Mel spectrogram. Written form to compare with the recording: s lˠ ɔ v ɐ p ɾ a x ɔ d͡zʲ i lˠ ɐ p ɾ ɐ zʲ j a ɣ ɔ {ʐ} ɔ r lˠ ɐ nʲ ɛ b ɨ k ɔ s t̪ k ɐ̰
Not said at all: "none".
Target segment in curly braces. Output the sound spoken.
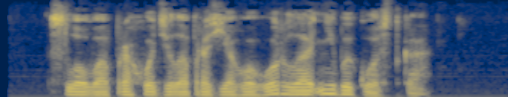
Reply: ɣ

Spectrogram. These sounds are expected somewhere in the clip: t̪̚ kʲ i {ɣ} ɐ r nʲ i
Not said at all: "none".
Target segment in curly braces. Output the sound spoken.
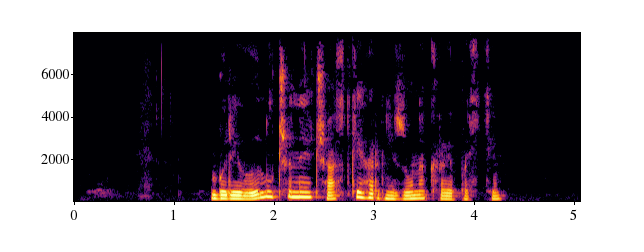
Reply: ɣ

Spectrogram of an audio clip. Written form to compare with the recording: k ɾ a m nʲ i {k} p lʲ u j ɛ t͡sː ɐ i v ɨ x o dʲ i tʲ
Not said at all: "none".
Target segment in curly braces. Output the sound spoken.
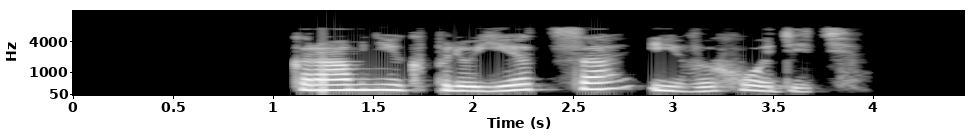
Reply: k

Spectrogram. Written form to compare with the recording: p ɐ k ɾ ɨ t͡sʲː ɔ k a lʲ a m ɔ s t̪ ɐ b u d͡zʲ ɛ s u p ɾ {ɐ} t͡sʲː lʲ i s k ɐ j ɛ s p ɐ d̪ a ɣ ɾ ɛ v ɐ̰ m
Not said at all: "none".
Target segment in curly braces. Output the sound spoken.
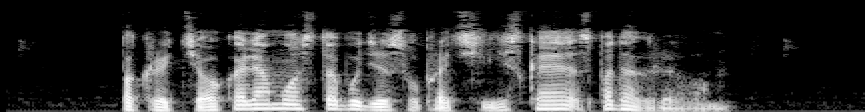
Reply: ɐ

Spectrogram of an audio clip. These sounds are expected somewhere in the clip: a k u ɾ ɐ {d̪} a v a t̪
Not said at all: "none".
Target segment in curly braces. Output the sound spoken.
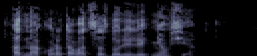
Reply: t̪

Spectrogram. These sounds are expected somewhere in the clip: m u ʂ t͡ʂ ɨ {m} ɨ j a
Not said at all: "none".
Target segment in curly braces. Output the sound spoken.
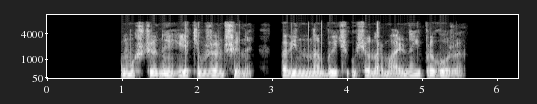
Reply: n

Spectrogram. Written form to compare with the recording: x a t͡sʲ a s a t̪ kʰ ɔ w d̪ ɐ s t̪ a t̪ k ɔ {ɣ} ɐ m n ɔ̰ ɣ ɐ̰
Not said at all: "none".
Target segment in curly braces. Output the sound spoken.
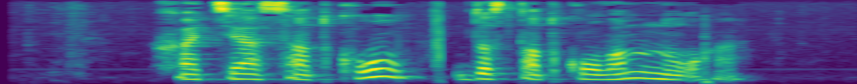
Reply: v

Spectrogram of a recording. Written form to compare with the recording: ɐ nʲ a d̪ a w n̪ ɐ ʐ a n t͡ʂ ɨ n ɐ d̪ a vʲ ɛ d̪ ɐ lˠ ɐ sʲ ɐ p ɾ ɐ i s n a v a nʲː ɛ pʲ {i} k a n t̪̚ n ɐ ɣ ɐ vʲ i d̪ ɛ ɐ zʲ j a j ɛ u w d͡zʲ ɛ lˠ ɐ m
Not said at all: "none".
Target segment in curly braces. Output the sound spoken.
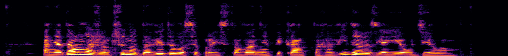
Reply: i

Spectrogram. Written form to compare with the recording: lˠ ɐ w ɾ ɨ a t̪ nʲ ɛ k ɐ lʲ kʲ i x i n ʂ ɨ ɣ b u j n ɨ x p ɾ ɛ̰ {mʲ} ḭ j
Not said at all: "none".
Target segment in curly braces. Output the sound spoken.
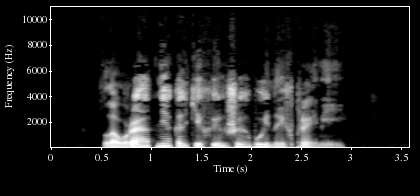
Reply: mʲ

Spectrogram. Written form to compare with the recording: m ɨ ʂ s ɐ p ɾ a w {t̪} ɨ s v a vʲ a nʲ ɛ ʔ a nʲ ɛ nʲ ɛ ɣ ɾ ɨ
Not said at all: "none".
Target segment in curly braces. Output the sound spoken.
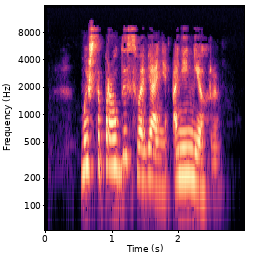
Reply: d̪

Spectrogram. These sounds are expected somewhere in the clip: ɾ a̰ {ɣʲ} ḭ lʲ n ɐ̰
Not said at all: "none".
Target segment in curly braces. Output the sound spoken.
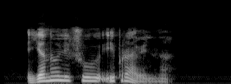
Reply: vʲ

